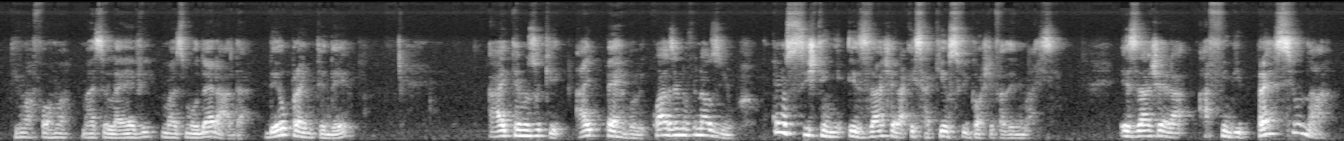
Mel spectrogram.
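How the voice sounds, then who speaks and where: A man teaching a lesson, asking rhetorical questions and answering them himself, sometimes acting out example lines in a higher voice. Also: warm tone, echoey room. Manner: asks and answers his own questions, lots of rhetorical questions. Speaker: Portuguese teacher. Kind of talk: lively explanatory lesson.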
